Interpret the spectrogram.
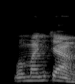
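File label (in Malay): "memancang", Malay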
